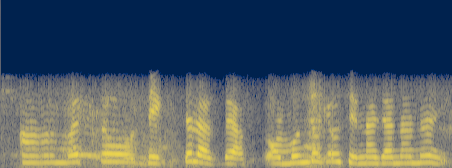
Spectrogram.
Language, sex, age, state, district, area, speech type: Bengali, female, 18-30, West Bengal, Alipurduar, rural, conversation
